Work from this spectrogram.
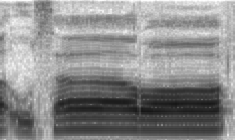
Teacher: أُسَارَىٰ سیٹی کے بعد سین کی اور را موٹا،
